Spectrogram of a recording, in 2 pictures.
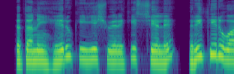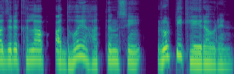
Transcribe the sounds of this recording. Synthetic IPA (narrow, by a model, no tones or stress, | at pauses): t̪et̪ɐnɐĩɦeːɾukijiːʃweːɾekɪst͡ʃeːle | ɾit̪iɾʋaːd͡zɾekʰɐlaːpʰɐd̪ʱoːeɦɐt̪ʰːɐnsẽ | ɾoːʈit̪ʰeːjɾaʋɾɪn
